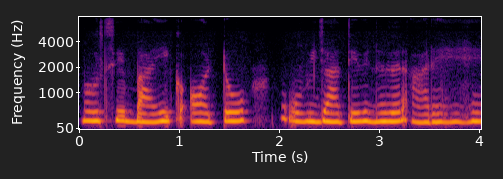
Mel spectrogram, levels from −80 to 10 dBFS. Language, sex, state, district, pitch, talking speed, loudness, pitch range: Hindi, female, Jharkhand, Deoghar, 230 Hz, 165 wpm, -14 LUFS, 225-245 Hz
